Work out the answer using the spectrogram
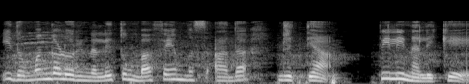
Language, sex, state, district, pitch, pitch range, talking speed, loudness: Kannada, female, Karnataka, Dakshina Kannada, 200 Hz, 180-235 Hz, 90 wpm, -15 LUFS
